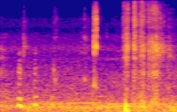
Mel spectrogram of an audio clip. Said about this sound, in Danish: Og jeg får jo vanen tro øh, de her chips, den blå bistro chips, som jeg er blevet en ret øh, stor fan af. Øh, specielt den her lyd, som jeg lige vil øh, præsentere. Øh, jeg tager lige noget af det her, det her dip.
